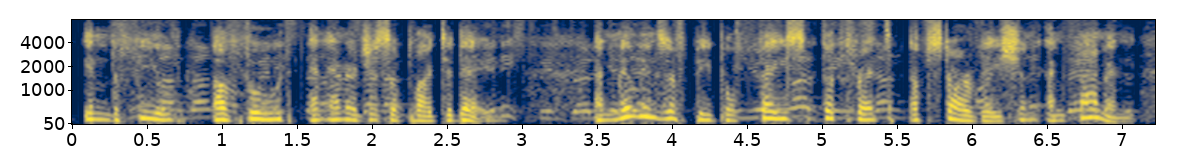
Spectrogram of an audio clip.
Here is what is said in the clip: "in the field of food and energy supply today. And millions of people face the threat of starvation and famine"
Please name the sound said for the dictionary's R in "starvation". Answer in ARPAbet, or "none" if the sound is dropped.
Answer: R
